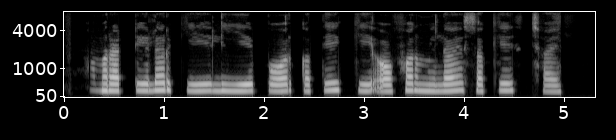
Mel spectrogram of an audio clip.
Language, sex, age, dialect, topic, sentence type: Maithili, female, 41-45, Bajjika, agriculture, question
